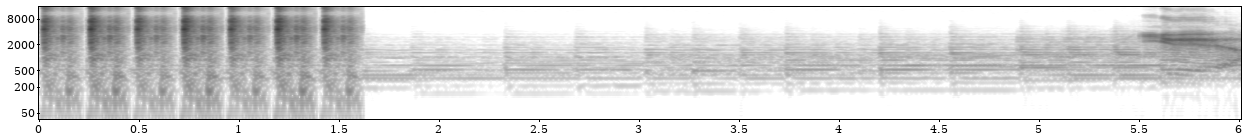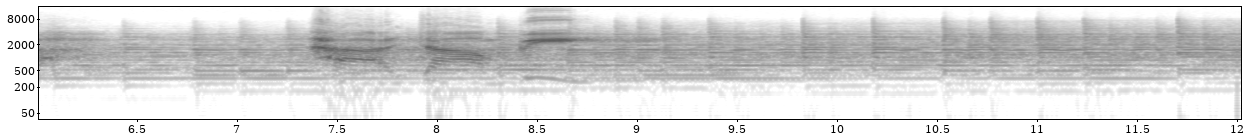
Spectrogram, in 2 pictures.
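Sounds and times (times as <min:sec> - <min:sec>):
typewriter keys clacking: 0:00.0 - 0:01.6.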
